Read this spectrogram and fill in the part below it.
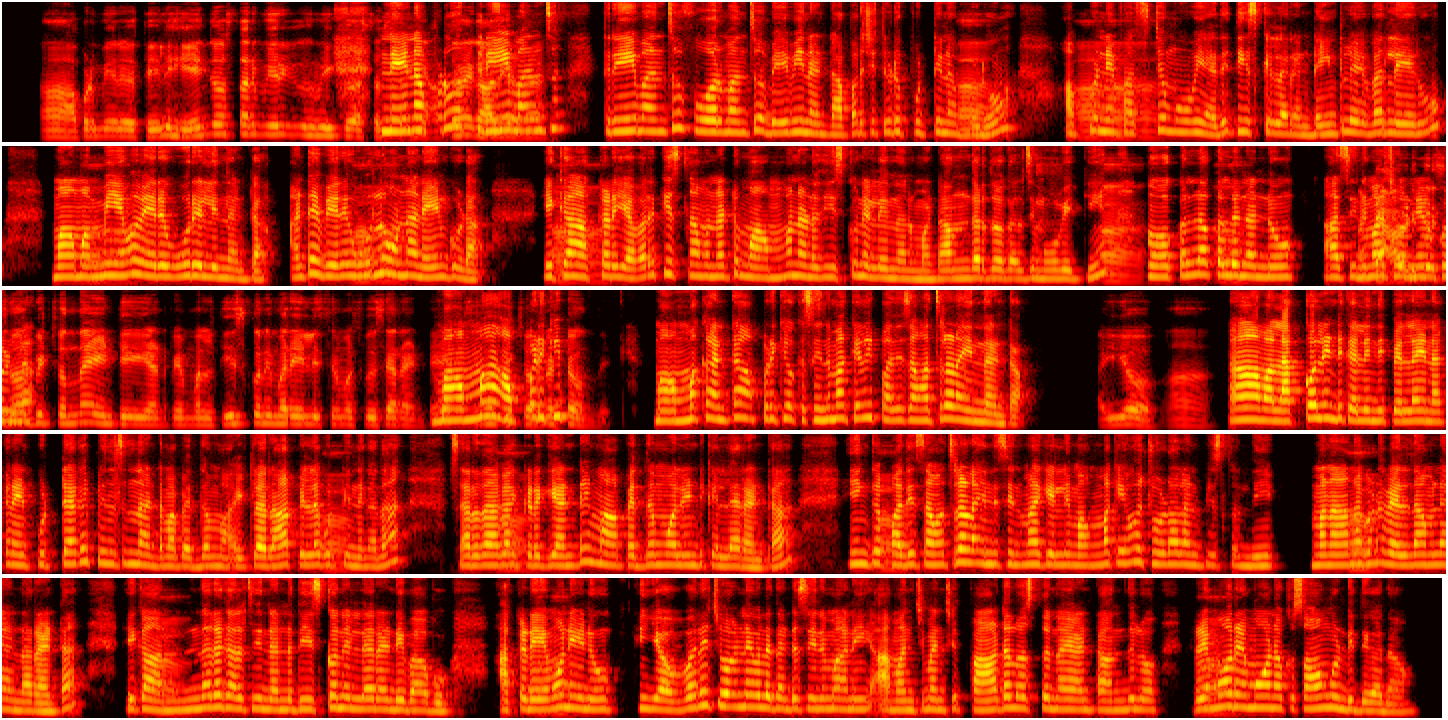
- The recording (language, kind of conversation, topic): Telugu, podcast, మీ జీవితానికి నేపథ్య సంగీతంలా మీకు మొదటగా గుర్తుండిపోయిన పాట ఏది?
- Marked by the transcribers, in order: giggle; in English: "త్రీ మంత్స్ త్రీ మంత్స్, ఫోర్"; in English: "ఫస్ట్ మూవీ"; in English: "మమ్మీ"; giggle; in English: "మూవీకి"; other background noise; in English: "సాంగ్"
